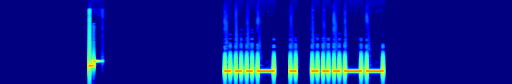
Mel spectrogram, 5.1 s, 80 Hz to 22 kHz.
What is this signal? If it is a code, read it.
Morse code, heard as a keyed tone, about 22 wpm, 700 Hz. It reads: VE3
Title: Callsign Prefixes for Top 100 DXCC - 22wpm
